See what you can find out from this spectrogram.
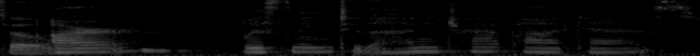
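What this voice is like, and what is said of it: Smooth late-night radio DJ voice. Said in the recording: “my quiet storm voice”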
